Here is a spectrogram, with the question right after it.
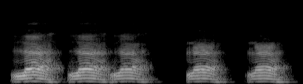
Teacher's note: kalau lam dia melencengnya ke samping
